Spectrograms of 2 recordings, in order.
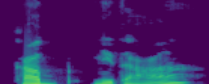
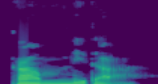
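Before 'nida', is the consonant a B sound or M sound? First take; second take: B sound; M sound. First: A b sound comes before nida. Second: An m sound comes before nida. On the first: The speaker calls it wrong. "Selanjutnya, kabnida" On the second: The speaker calls it right. "biopnya kita rubah menjadi miem menjadi kamnida"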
